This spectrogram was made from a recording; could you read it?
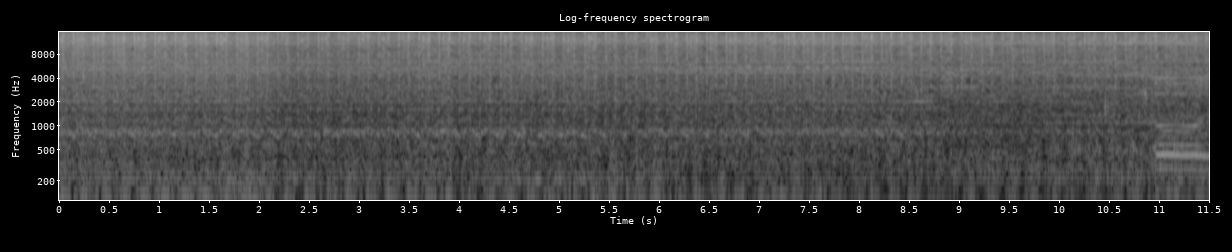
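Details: Older Nissan Maxima idling: rough, lumpy, uneven beat as two ignition coils get no firing signal from the ignition driver chip/IC.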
